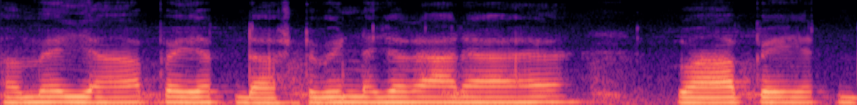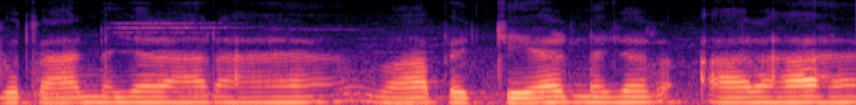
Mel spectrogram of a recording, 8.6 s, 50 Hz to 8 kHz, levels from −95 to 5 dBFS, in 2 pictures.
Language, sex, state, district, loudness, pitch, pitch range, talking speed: Hindi, male, Odisha, Khordha, -16 LUFS, 150 Hz, 145-150 Hz, 180 wpm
